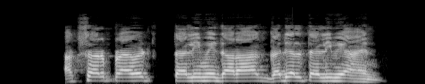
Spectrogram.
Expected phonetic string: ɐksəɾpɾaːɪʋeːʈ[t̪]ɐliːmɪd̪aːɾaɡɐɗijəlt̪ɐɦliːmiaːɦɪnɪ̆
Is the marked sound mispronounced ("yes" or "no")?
no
